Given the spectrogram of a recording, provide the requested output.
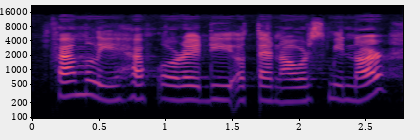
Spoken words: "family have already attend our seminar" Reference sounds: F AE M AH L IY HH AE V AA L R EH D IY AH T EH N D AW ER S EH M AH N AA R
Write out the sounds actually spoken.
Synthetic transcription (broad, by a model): F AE M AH L IY HH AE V AA L R EH D IY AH T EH N AW ER S M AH N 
